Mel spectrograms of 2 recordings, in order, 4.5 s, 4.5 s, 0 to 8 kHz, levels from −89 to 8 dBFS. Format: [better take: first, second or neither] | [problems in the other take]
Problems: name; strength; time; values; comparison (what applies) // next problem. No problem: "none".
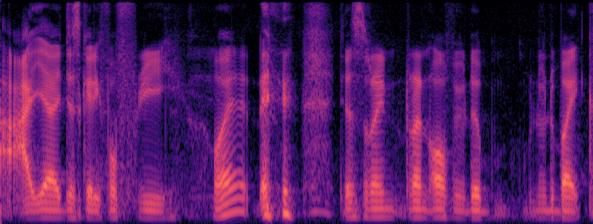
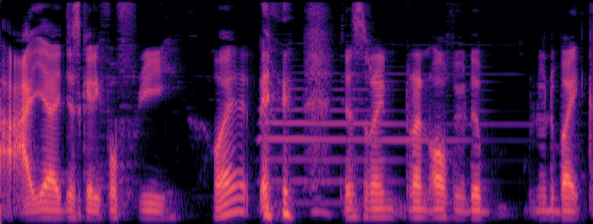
first | noise reduction (classical method log-MMSE)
